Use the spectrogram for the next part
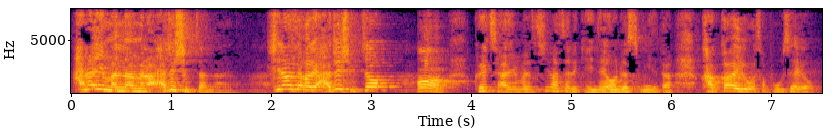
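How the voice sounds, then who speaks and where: High-voiced woman pastor preaching in an echoey church. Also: fast talker. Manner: animated, asks the congregation rhetorical questions, laughs often. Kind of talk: sermon. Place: church sanctuary.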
